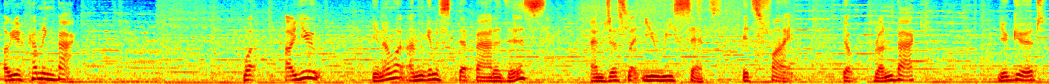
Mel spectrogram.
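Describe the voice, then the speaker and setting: A man's voice: a little high, unhurried, long pauses. A man giving casual gameplay commentary and chatting to viewers as a livestreamer, with music behind him. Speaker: game livestreamer.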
